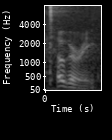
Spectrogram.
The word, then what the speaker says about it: Toguri: Toguri. No, I think that's the correct pronunciation.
